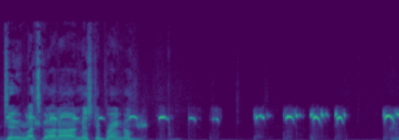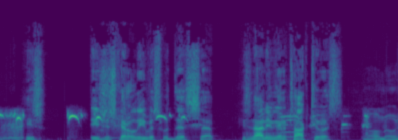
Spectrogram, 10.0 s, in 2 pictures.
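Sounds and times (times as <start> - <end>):
speech: 0.1 - 1.9, 5.3 - 9.9
duck call whistle: 0.3 - 7.4.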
